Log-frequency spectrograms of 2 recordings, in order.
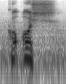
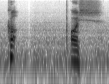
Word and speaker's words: Ko'ox: Koosh es Koosh. Koosh. ¿Ya? Lo pueden pronunciar, inténtenlo, es muy sencillo.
